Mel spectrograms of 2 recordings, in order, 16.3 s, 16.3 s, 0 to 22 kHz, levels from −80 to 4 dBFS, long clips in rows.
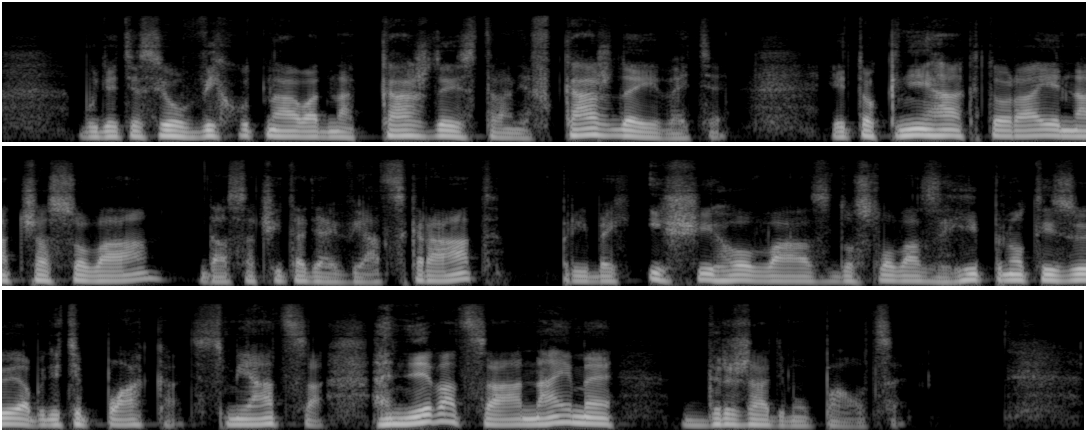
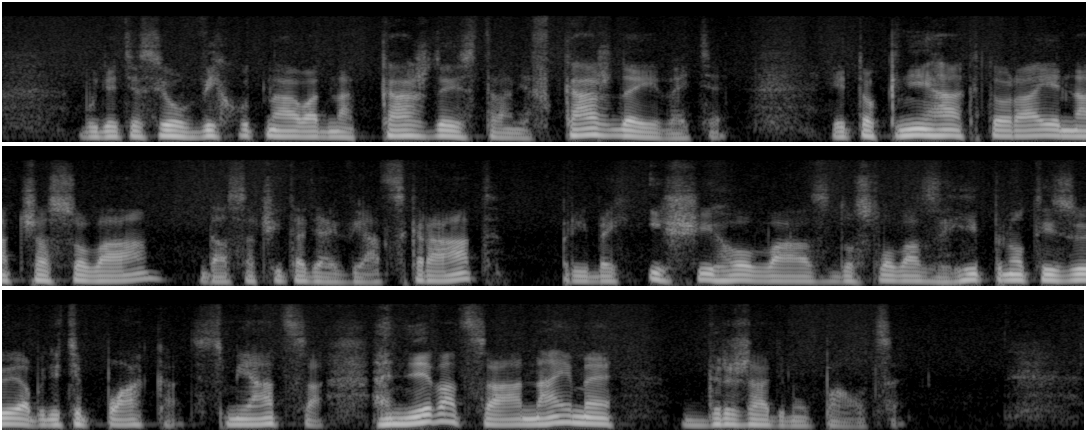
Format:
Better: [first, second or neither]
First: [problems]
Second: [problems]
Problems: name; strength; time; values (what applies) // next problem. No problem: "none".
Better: first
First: none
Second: hiss; faint; throughout; 25 dB below the speech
